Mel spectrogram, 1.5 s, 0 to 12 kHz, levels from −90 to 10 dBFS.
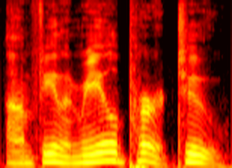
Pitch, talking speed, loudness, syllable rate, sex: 130 Hz, 195 wpm, -15 LUFS, 4.2 syllables/s, male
